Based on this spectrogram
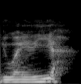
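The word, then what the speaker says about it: جويرية: Qauluhu juwairiyatu yuqra'u bisukun. Qauluhu juwairiyah.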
